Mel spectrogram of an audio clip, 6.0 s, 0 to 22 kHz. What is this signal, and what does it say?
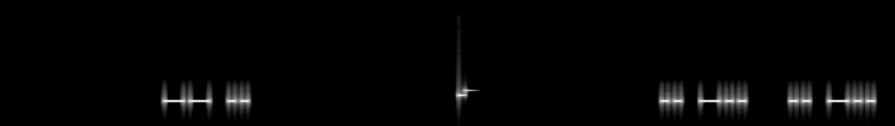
Morse code, heard as a keyed tone, about 28 wpm, 700 Hz. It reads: MI ID ID
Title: US States Repeated 3x 28wpm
